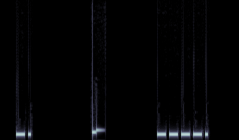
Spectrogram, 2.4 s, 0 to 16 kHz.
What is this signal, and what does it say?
Morse code, heard as a keyed tone, about 40 wpm, 700 Hz. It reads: N 9
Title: Single Letter-Number - Rapid-Fire 40wpm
